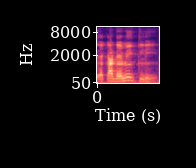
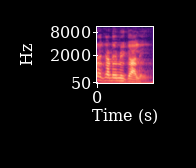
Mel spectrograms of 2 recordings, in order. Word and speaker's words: academically: হ্যাঁ ইয়েস একাডেমিকলি, নট একাডেমিক্যালি।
